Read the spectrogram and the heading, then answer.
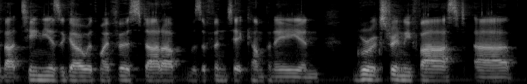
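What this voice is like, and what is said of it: New Zealand accent. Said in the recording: “I've got a strange accent. ... Where's the accent from? ... is it Australia, New Zealand? ... It's New Zealand.”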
